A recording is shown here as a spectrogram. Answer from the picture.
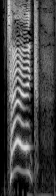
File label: warn tank, teen girl, survivor voice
